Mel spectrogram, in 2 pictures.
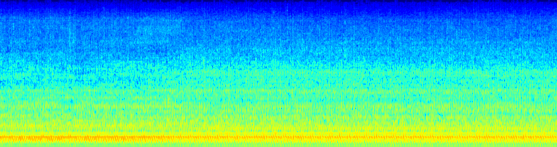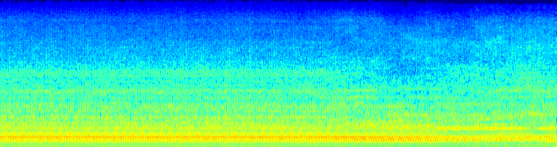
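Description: An engine running steadily, a constant even hum whose tone shifts slightly near the end.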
